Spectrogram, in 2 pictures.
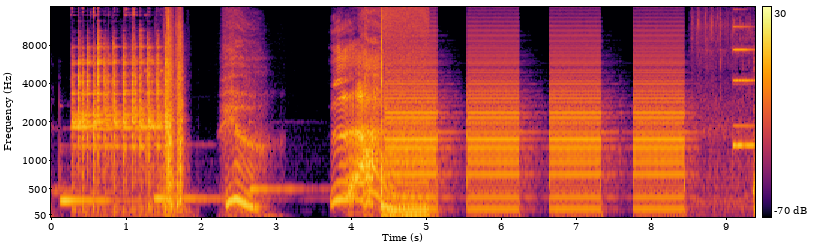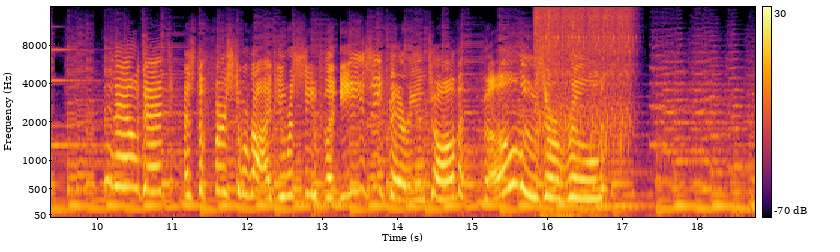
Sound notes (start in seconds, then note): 0.3 cranking sound; 5.2 alarms; 9.1 ding!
